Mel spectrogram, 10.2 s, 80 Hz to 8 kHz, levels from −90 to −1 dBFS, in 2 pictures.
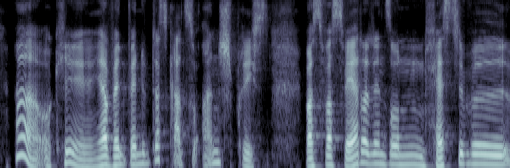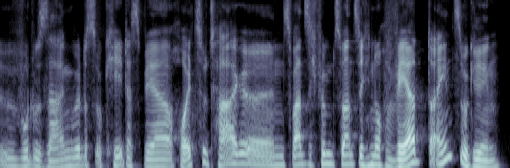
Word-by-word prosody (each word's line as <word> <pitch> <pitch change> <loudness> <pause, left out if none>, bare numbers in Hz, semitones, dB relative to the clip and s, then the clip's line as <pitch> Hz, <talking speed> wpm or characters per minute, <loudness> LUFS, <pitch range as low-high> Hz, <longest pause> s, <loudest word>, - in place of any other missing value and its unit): Ah, 315 +1 +1
okay. 135 -2 -3
Ja, 150 +3 +4
wenn 150 +1 +1
wenn 155 +1 0
du 170 - -5
das 235 +5 -6
grad - - -4
so - - -10
ansprichst. 125 - -5 0.3
Was 130 +2 +1
was 155 -1 +1
wäre 130 +3 +6
da 190 - +3
denn 170 -1 -2
so 160 0 0
'n 155 -1 -3
Festival, 160 +4 +1
wo 130 +1 -4
du 130 - -4
sagen 115 +3 -3
würdest: 145 0 -3
„Okay, 145 - -4
das 135 -1 -7
wäre 120 0 0
heutzutage 85 -3 0
in 150 - -3
2025 160 0 0
noch 140 -6 0
wert, 195 +12 +7
da - - +2
hinzugehen?“ 135 - +2
145 Hz, 190 wpm, -24 LUFS, 125-160 Hz, 0.3 s, wert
